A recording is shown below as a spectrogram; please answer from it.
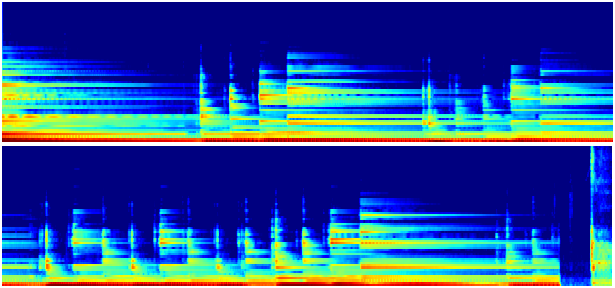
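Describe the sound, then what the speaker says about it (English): Clean Stratocaster electric guitar played through an amp plays sustained chords and single notes, bright and ringing, with a soft springy reverb tail; ends with a brief click. "I'm just recording a Stratocaster guitar clean through an amp"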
